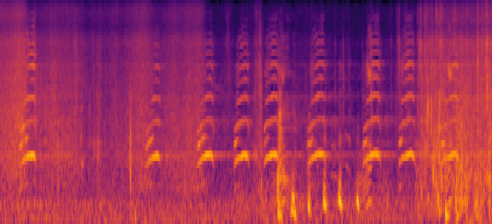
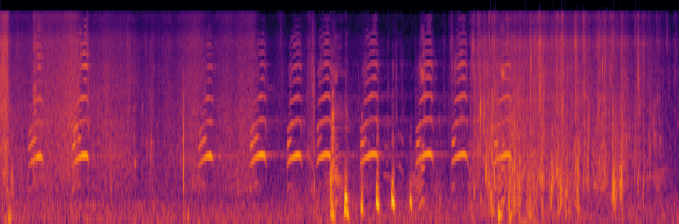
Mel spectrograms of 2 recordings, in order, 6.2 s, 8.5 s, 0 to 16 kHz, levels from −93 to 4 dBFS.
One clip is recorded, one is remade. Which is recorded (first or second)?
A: second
